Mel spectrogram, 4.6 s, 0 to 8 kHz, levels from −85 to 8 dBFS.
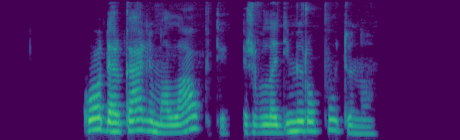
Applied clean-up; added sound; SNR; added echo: none; none; none; none.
